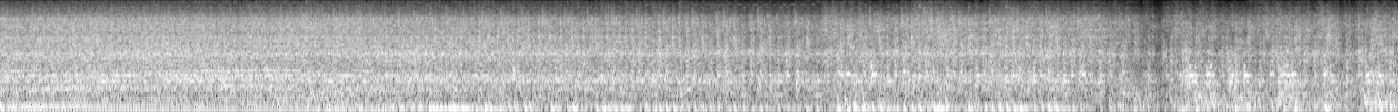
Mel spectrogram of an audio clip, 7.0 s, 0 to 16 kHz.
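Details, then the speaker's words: 1962 Austin Healey Sprite Mk2 with the 948cc four-cylinder, first start in over 40 years: it runs ragged and uneven, the revs hunting instead of settling; a rough idle that won't hold. "Holy This doesn't quite want to idle, but Woo!"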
